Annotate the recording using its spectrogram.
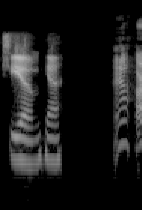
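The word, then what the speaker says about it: Aharietiam: I say Aharietium. Whoa. Ooh, I But like the- that E gets its own syllable. It's like Harriet. Aharietium.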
